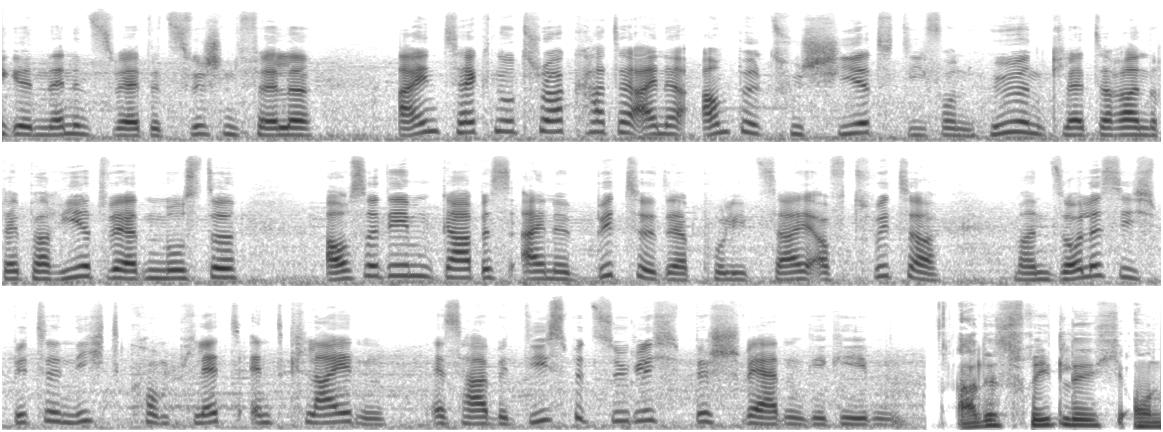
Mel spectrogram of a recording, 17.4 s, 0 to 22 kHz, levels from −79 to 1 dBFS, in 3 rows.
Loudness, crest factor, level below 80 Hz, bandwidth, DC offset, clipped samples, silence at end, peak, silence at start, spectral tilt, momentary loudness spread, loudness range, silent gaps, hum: -24 LUFS; 22 dB; -56 dBFS; 16.5 kHz; under 0.1%; under 0.1%; 0 s; -4 dBFS; 0 s; -4.5 dB/octave; 9 LU; 3 LU; none; none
